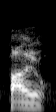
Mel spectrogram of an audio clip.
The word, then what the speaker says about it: Pyo: Do you have a dream pet project that also uses Pyo? Pyo, right? You pronounce yeah, it Pyo.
